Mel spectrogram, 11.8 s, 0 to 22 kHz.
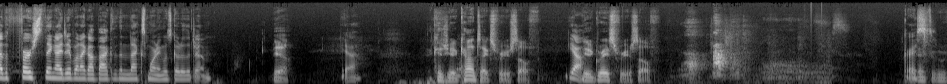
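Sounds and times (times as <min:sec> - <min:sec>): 
speech: 0:00.0 - 0:02.8, 0:03.4 - 0:03.7, 0:04.3 - 0:04.6, 0:05.4 - 0:08.9, 0:11.3 - 0:11.8
dogs growling: 0:08.4 - 0:10.6
dog barking: 0:08.5 - 0:10.4.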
